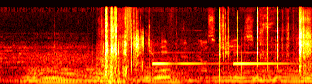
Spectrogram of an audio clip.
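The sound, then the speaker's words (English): A powerful car engine, parked in front of a KFC, rumbles steadily, its low tone rising and falling as it revs, with bursts of clattering, jingling metallic noise and a faint steady whine over it. “So you're about to hear a little bit of noise. It's a pretty powerful car.”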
